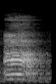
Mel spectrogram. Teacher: विवृत स्वर के अंतर्गत आ आता है। अब आ बोलते समय हमारा मुख जो है पूरा खुल जाता है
